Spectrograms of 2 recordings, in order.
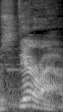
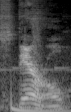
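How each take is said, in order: First: The word is said in an island accent. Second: The word is said in a plain American accent. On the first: "he's from the islands... That's pretty much how he talked" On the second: "the way I would probably say the word is sterile"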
